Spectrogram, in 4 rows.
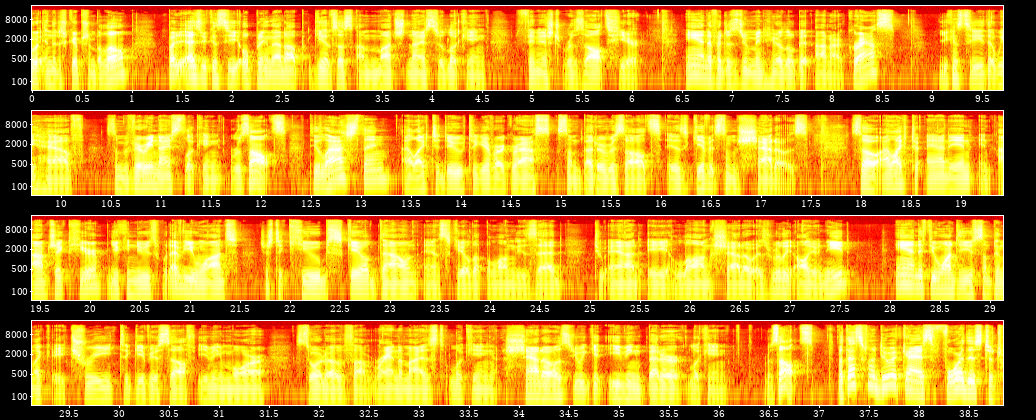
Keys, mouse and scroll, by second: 0.0 click, 1.8 scroll up 1, 4.2-5.7 shift+middle drag, 5.7-6.3 scroll up 2, 6.3-8.4 middle drag, 8.4 scroll up 2, 10.2 right drag, 11.0-11.6 scroll down 2, 11.6 a, 12.6-13.9 middle drag, 13.9 right click, 15.5 h, 16.1 middle click, 16.1-16.5 scroll down 2, 16.5-18.6 middle drag, 18.6 click, 19.2 shift+a, 22.3 s, 23.4 click, 23.7 s, 25.6 click, 25.8-26.8 middle drag, 26.8 g, 27.9 shift+d, 27.9 drag, 28.1-28.9 middle drag, 29.7 g, 30.8 click, 31.1-31.8 scroll up 3, 31.8-36.1 middle drag, 36.1 right drag.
